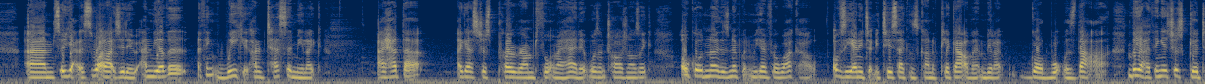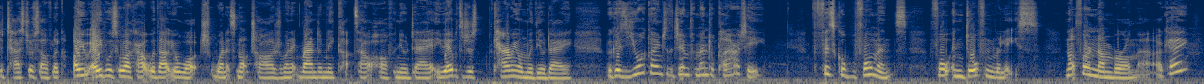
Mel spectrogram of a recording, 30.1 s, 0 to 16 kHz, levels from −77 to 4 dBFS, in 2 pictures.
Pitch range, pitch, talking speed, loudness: 195-235 Hz, 210 Hz, 275 wpm, -16 LUFS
